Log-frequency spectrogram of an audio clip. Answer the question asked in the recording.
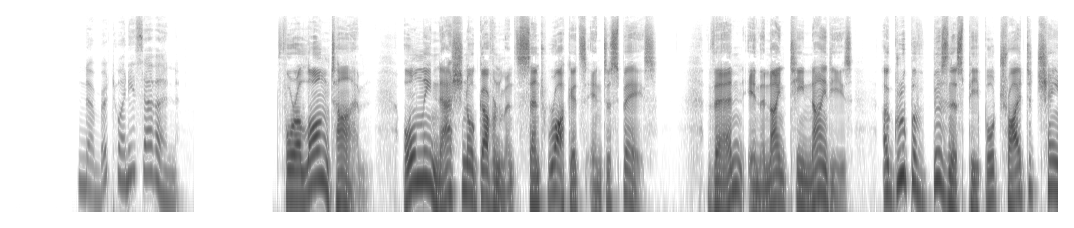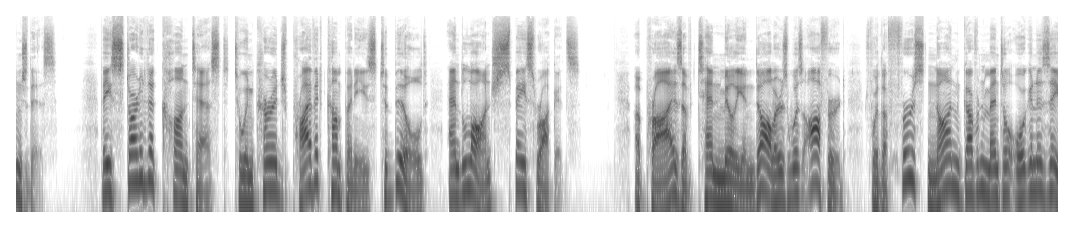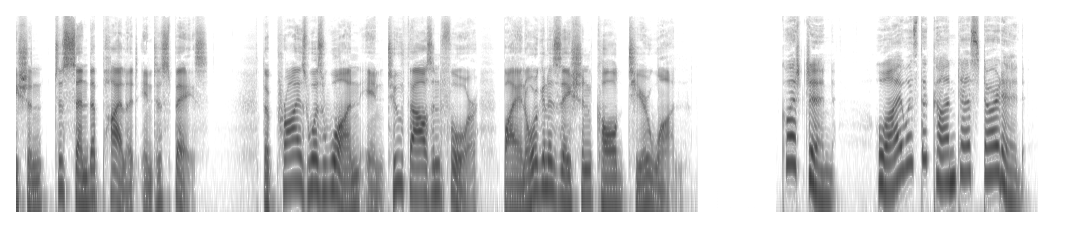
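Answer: To encourage private companies to build and launch space rockets.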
